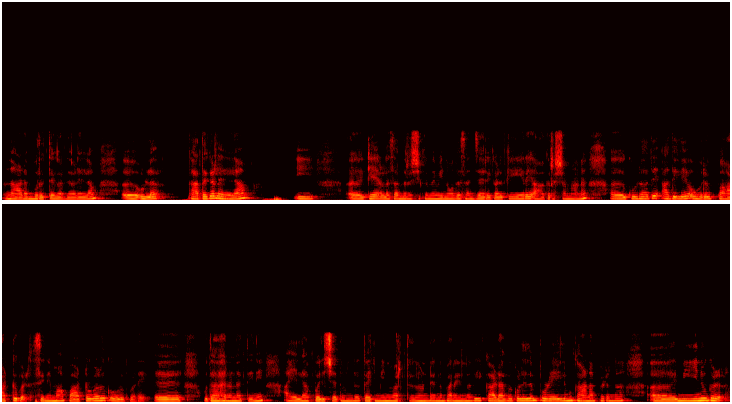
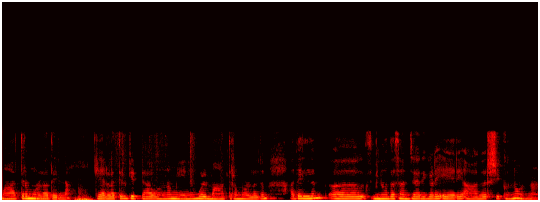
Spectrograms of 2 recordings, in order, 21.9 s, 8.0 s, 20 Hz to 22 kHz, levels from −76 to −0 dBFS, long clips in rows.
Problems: low volume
